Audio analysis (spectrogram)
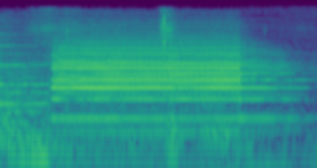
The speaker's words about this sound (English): Here's the buzzer.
